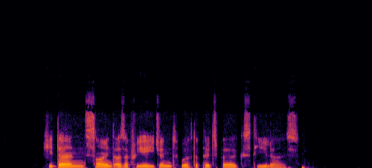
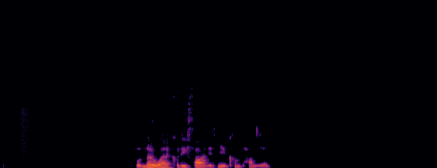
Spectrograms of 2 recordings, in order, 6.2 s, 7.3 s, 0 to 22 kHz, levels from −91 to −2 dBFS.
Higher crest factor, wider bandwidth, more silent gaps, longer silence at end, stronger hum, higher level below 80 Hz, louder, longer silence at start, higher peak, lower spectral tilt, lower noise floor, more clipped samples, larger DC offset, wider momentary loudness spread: about the same, 20 dB vs 22 dB; first, 10 kHz vs 9 kHz; neither; second, 1.1 s vs 2.8 s; neither; first, -58 dBFS vs -86 dBFS; first, -27 LUFS vs -39 LUFS; second, 0.75 s vs 2.3 s; first, -8 dBFS vs -22 dBFS; second, -5.5 dB/octave vs -9 dB/octave; about the same, -88 dBFS vs under -90 dBFS; neither; neither; about the same, 14 LU vs 16 LU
